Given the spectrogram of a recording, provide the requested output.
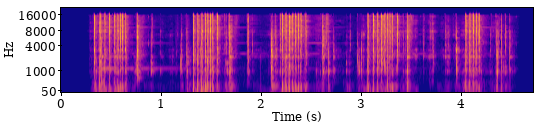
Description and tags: Winding up a 1930s era Baby Ben alarm clock.
clockwork, antique, loopable, wind-up, clock, mechanical, old, mechanism, winding, music-box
